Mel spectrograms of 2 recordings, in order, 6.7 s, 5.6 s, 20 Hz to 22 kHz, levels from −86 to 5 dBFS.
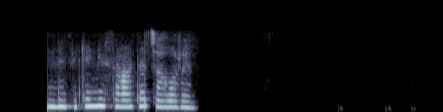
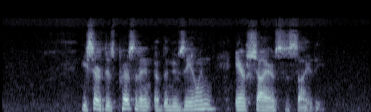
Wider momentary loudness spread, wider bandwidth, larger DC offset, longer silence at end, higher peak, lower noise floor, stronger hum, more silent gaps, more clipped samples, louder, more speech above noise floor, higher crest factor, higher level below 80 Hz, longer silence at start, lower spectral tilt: about the same, 8 LU vs 10 LU; second, 7.4 kHz vs 11.5 kHz; neither; first, 3.7 s vs 0.75 s; about the same, -4 dBFS vs -6 dBFS; first, under -90 dBFS vs -63 dBFS; neither; neither; neither; first, -19 LUFS vs -22 LUFS; first, over 72 dB vs 40 dB; about the same, 18 dB vs 18 dB; second, -66 dBFS vs -58 dBFS; second, 0.7 s vs 1.25 s; first, -6 dB/octave vs -4.5 dB/octave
